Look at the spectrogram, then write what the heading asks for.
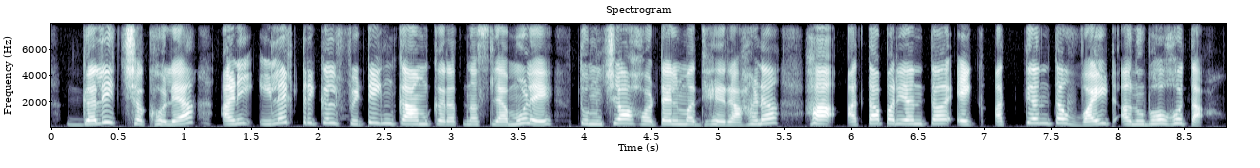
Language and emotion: Marathi, angry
